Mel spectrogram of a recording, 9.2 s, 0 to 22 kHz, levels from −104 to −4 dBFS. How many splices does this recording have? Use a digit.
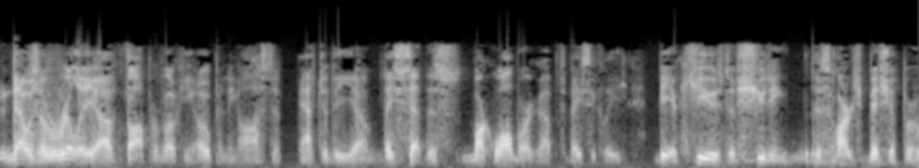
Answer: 2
